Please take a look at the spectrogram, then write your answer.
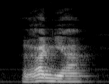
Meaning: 1. sweetened drink (sweet drink based on processed fruit juice, may be based on cordial, may or may not be carbonated) 2. orange-based sweetened drink
- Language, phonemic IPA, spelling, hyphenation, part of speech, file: Dutch, /ˈrɑn.jaː/, ranja, ran‧ja, noun, Nl-ranja.ogg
